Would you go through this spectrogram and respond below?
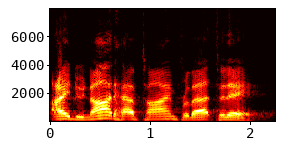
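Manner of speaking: play-acted stern, firm, no-nonsense tone. Retelling a remark made while running out of the office, mock-stern voice. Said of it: "i said to him in a stern voice".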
